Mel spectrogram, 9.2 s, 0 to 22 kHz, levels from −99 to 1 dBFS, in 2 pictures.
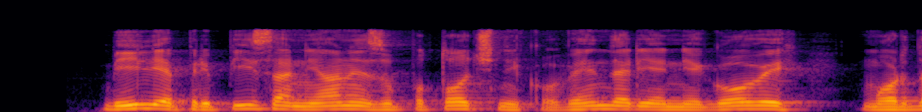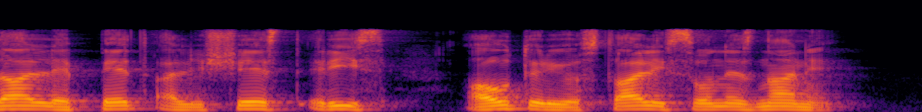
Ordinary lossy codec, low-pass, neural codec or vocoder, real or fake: MP3, 96 kbps; 7.2 kHz; none; real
